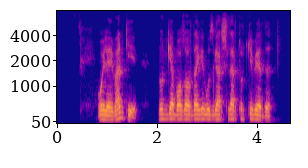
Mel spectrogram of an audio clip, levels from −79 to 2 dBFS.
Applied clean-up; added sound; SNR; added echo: none; none; none; none.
